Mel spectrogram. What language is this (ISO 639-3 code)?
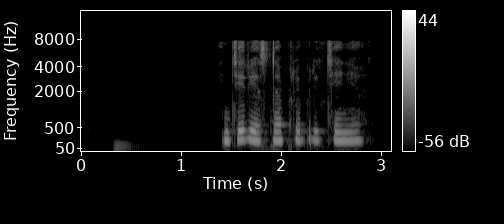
rus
